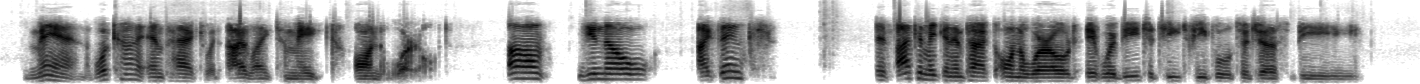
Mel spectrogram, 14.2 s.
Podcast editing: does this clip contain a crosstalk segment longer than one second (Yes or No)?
No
